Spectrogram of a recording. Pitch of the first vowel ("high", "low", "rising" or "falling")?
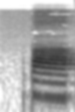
low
